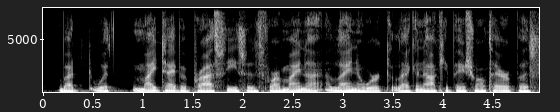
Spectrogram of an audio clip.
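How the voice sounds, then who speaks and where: Somewhat breathy and with an Upper Midwest accent, the speaker talks at a moderate pace with fairly even intonation. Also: man. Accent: Upper Midwest American. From Minnesota. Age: 80s+. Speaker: retired occupational therapist and community volunteer. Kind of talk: radio interview. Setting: radio studio. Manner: hesitant, many fillers.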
